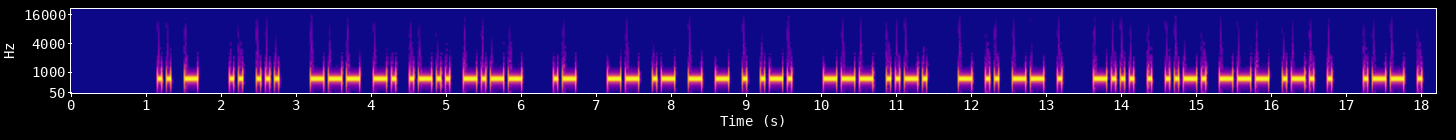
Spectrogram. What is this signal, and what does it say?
Morse code, heard as a keyed tone, about 20 wpm, 700 Hz. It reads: IT IS ONLY A MATTER OF TIME BEFORE WE
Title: Sentences with 8-Word Phrases - 20wpm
